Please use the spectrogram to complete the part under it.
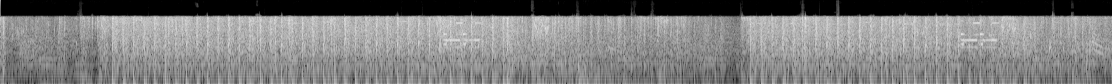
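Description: A gun fires in rapid, loud bursts.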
